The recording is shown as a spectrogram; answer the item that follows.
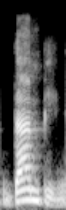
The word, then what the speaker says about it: dumping: el tamping no sé se escribe dumping pero se pronuncia damping Es un término en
